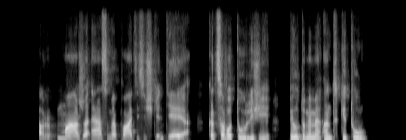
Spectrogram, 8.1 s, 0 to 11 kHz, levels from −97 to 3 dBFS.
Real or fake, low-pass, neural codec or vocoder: fake; 9.9 kHz; autoencoder, 48 kHz, 128 numbers a frame, DAC-VAE, trained on Japanese speech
